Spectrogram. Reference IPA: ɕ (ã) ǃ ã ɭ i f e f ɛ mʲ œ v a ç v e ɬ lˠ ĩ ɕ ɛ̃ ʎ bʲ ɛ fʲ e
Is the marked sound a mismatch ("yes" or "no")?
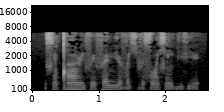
no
